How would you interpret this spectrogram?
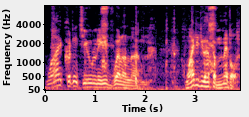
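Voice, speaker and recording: A man's voice: medium pitch, very animated, unhurried, heavy background noise. A man playing an obsessive, deranged doctor turned murderer in a radio drama, anguished and menacing. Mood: anguished madness. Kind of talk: British radio drama acting.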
